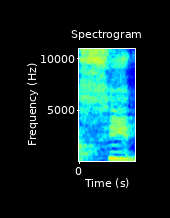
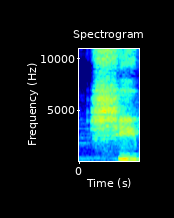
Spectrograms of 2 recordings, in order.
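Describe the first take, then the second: First: It begins with a plain s sound. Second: It begins with an sh sound. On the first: The speaker calls it wrong. "kung babasahin natin, baka si, di ba? Hindi po" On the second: The speaker calls it right. "She po yan"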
